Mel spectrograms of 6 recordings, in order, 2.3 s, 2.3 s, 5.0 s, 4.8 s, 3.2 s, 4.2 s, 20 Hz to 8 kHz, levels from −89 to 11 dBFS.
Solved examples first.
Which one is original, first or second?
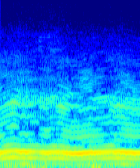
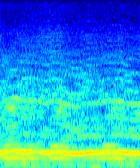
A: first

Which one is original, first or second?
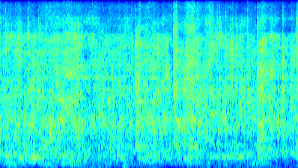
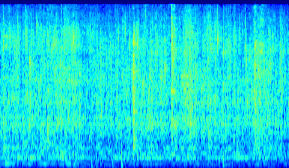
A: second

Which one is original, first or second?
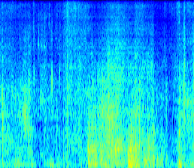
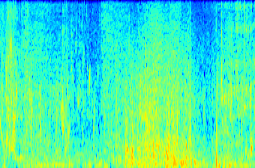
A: second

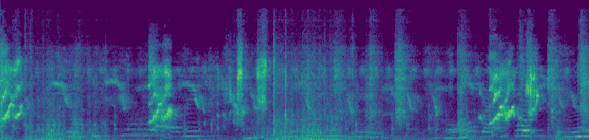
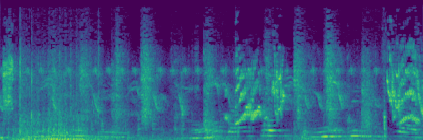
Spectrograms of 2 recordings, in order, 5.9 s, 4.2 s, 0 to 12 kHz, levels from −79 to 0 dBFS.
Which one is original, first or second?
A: second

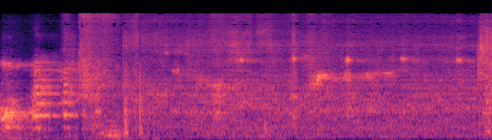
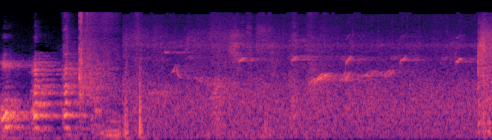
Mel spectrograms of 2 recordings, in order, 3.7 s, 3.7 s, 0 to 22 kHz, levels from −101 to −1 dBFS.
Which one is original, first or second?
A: second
